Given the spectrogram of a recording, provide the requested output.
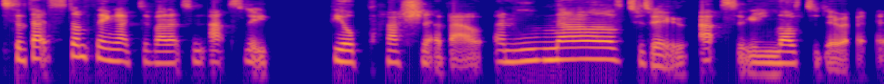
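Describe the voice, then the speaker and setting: In a British accent, a woman talks at a very fast pace in a dry, close sound with no echo and a very clean recording with a silent background. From Britain. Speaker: occupational therapist and burnout coach. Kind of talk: podcast interview.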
